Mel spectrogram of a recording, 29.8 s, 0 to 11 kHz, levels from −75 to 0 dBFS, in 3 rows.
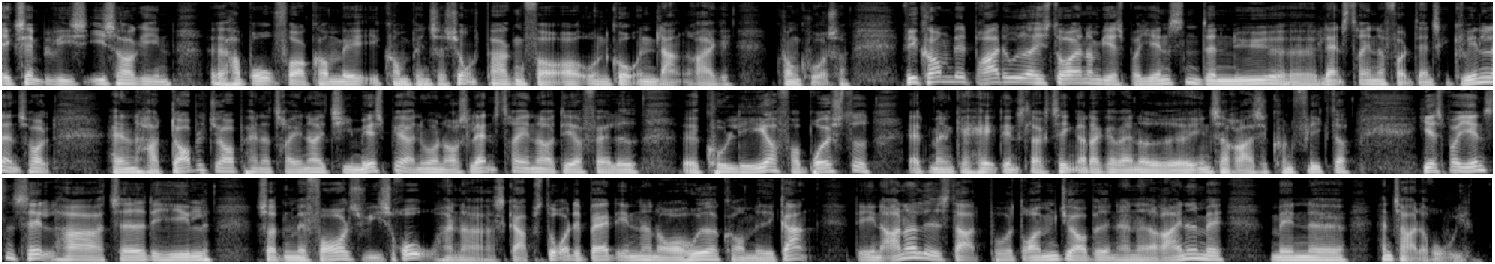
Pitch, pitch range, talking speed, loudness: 110 Hz, 100-125 Hz, 215 wpm, -19 LUFS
